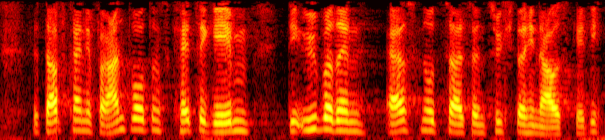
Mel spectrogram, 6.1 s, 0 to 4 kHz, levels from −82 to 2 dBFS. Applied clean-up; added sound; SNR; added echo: none; none; none; none.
